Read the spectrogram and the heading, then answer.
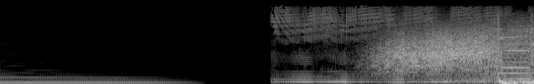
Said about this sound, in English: Stand by. The vacuum tubes are warming up.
